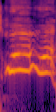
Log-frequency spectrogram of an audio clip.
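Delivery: loud, high-pitched bawling imitation; mock child wail. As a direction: wail like a crying little grandchild. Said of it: "kayak cucu saya nangis". (menirukan tangis keras anak kecil)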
